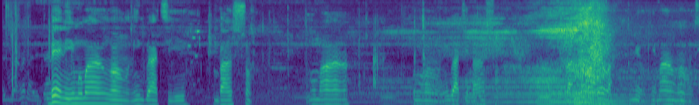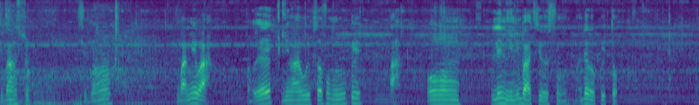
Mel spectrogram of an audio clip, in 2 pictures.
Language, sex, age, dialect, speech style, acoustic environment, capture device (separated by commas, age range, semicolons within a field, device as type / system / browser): Yoruba, male, 25-34, Nigeria - Lagos Yoruba, happy; anxious; tired; excited; focused; relaxed, people talking; music; nature; construction; appliances, mobile / Linux / Chrome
